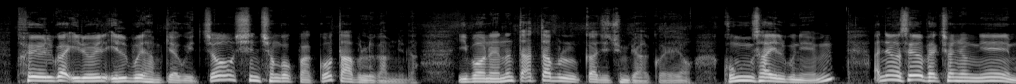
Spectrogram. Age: 40-59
